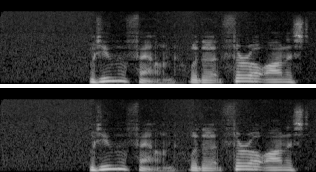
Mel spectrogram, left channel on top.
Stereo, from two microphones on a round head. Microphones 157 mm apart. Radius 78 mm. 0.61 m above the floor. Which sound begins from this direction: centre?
A man speaking, at 0.9 s.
